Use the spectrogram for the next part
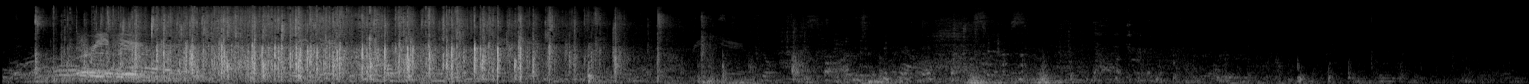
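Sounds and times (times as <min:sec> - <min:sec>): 
audience short cheer: 0:00.3 - 0:05.6
audience applause: 0:00.3 - 0:06.7.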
